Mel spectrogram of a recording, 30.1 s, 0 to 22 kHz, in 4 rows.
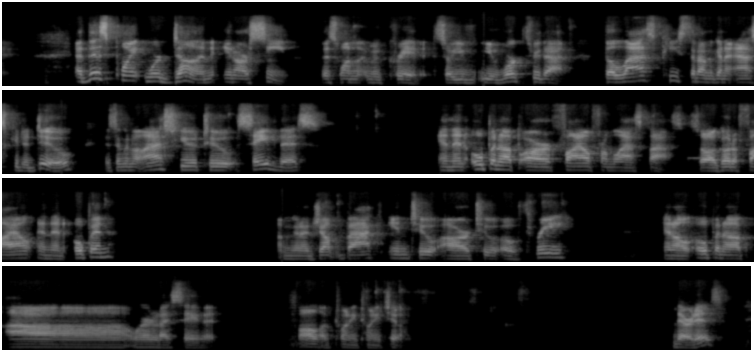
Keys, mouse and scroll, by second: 4.2 click, 6.5 click, 10.1 click, 11.6 click, 14.5 click, 16.5 click, 19.2 click, 20.8 click, 21.1 click, 22.1 F15, 26.6 click, 27.0 click.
